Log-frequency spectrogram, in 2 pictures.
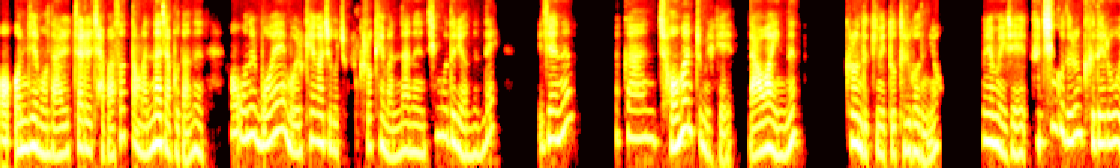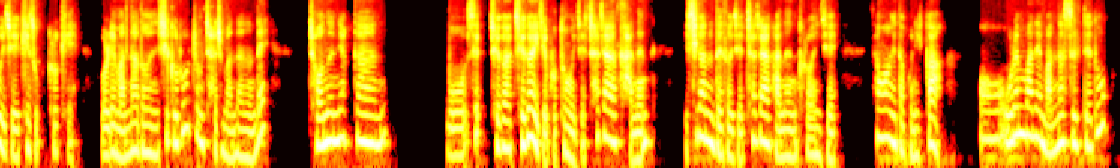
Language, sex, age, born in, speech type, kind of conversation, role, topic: Korean, female, 35-39, South Korea, conversation, advice, user, 삶이 변해서 친구들과 멀어질 때 어떻게 적응하면 좋을까요?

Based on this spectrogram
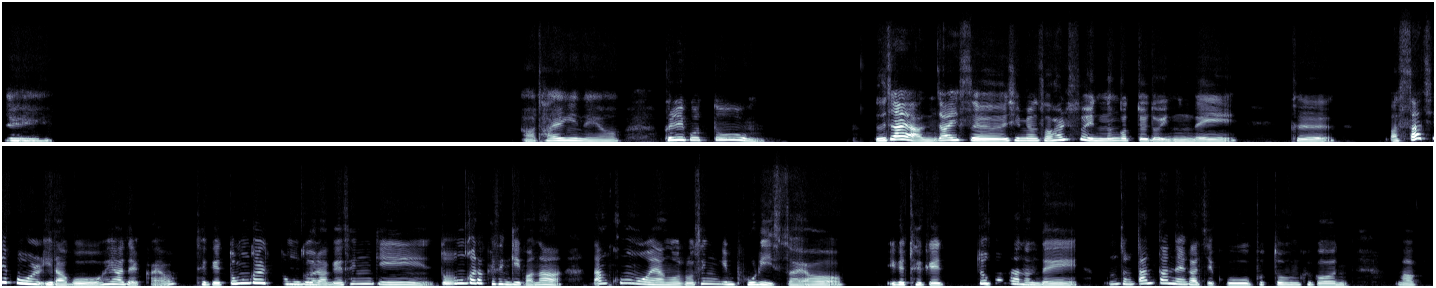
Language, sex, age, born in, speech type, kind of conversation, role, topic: Korean, female, 25-29, South Korea, conversation, advice, advisor, 어떻게 하면 앉아 있는 생활에서 더 자주 움직일 수 있을까요?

